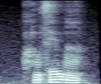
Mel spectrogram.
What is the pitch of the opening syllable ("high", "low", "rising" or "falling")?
low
